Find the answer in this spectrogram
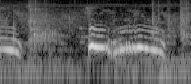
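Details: Kept brown Barbary dove, call offered as a lure: a short falling coo, a quiet gap, then a long mellow coo swelling and sliding gently down at the end, low murmur behind.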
